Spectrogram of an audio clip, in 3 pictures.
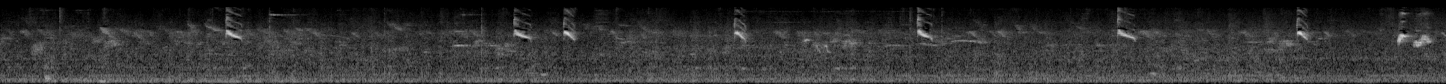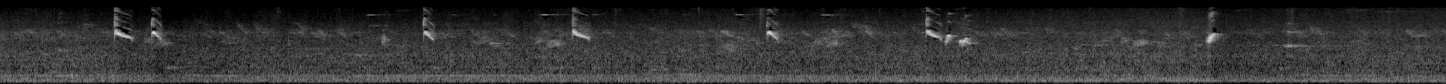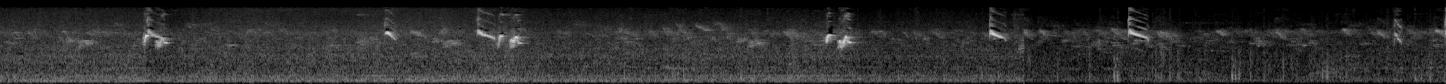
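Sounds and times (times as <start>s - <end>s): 
Oriental white-eye chirping: 0.0s - 14.8s, 17.4s - 20.6s, 21.2s - 24.6s, 28.5s - 43.3s.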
